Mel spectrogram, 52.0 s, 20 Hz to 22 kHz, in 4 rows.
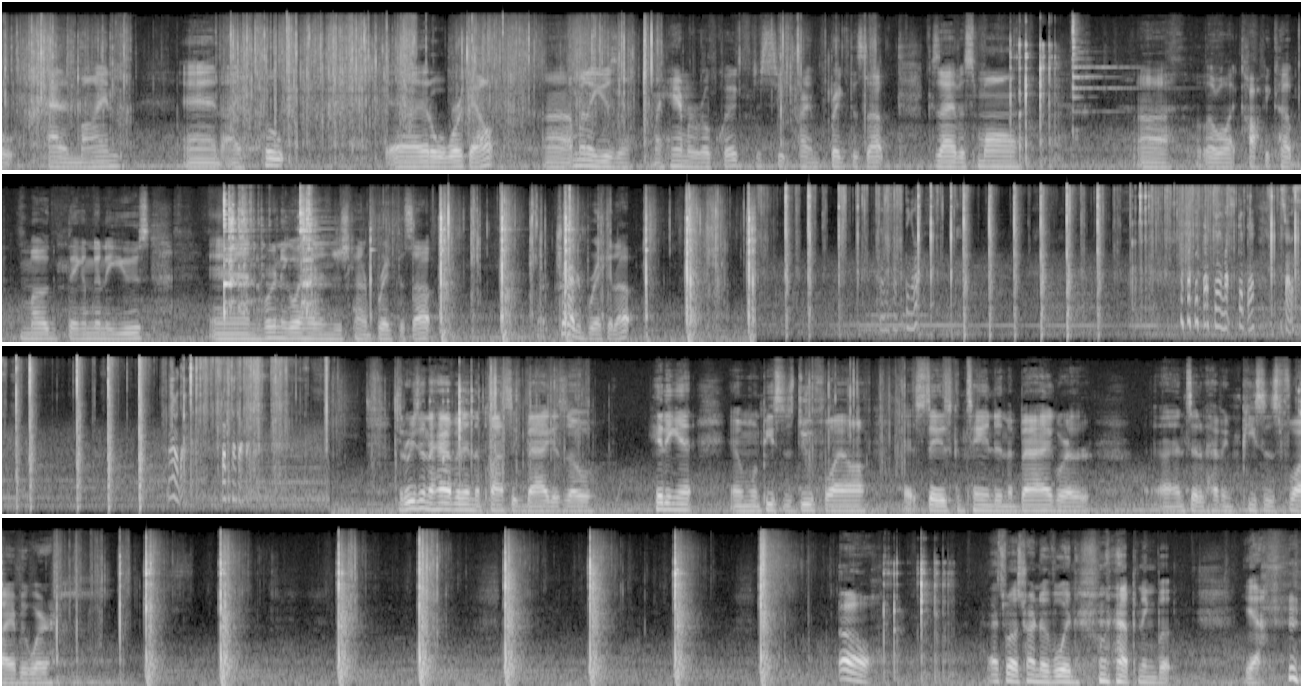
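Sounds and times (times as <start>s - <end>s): hammer striking metal in plastic bag: 0.0s - 1.3s, 2.2s - 6.6s, 15.2s - 25.0s
hammer striking metal: 10.1s - 11.4s, 22.2s - 24.4s.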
